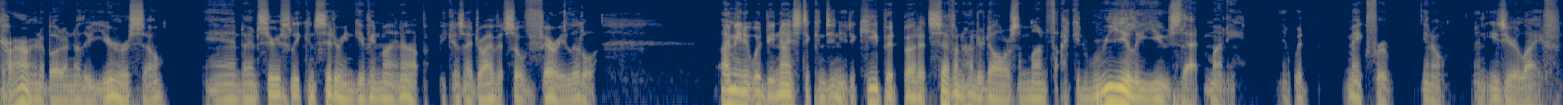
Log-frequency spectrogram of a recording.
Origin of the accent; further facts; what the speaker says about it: Canada; I'm Canadian.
